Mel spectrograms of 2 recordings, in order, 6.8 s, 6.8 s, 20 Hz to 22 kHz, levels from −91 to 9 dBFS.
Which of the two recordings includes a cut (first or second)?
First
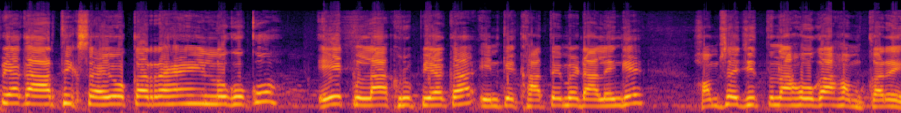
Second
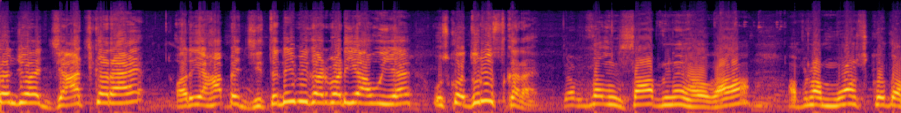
second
